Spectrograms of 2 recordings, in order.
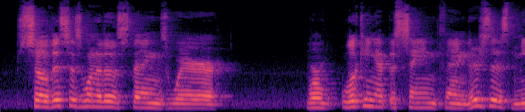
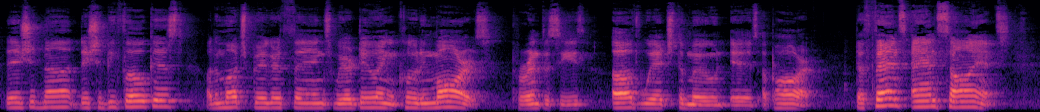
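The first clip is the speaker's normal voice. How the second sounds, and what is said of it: Weak Donald Trump impression. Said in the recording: “I should read it as him, huh? ... I'm not good at impressions ... that was my Donald Trump impression. So that stunk”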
